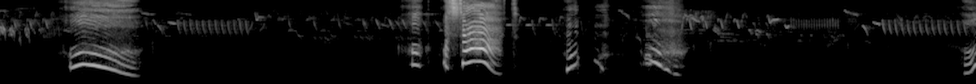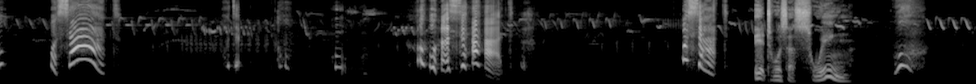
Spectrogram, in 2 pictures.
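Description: A character sings and squeals in a high, playful voice, heard close.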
